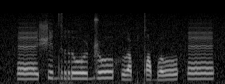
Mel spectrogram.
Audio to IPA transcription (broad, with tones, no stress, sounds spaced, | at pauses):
ɛː˨ ʃ e˦ d r oː˧ ɖ͡ʐ oː˦ x ʊː˨ p tˤ ʊ˨ b oː˨˦ h ɛː˦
